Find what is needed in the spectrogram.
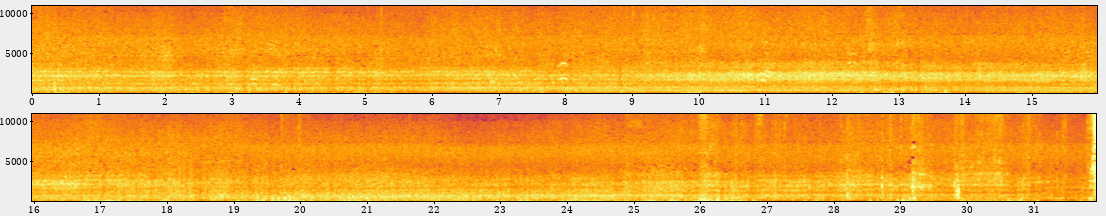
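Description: Ocean surf breaking and washing up a sandy beach, a steady rushing sound. Wind buffets the microphone in gusts, more from about halfway on.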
